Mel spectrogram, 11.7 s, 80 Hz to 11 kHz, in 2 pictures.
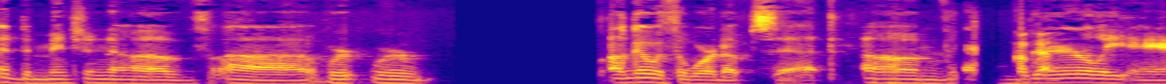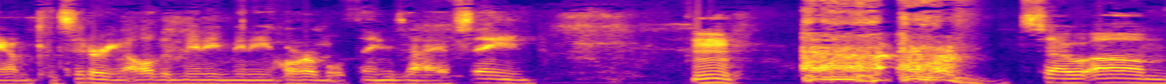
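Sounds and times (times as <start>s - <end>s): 
speech: 0.0s - 2.2s, 3.0s - 11.6s
person clearing throat: 9.3s - 10.9s.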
